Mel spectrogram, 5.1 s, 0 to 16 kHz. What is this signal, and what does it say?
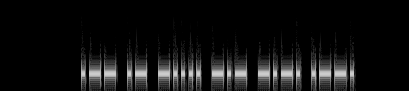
Morse code, heard as a keyed tone, about 25 wpm, 700 Hz. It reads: WA6KCP
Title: USA Call Signs - 6 Characters - 2x Character Spacing - 25wpm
